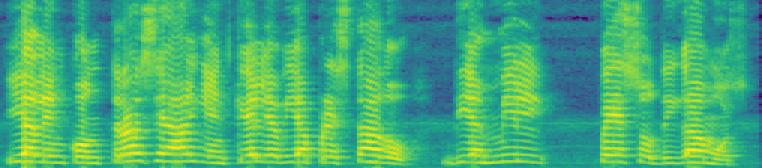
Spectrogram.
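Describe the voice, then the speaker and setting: A woman's voice: high-pitched, steady tone, measured pace, bright, forceful tone. A woman preaching a sermon, emphatic and asking many rhetorical questions.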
